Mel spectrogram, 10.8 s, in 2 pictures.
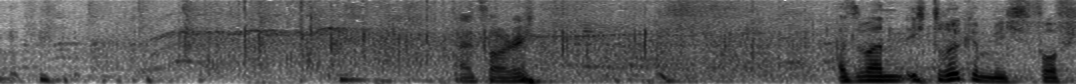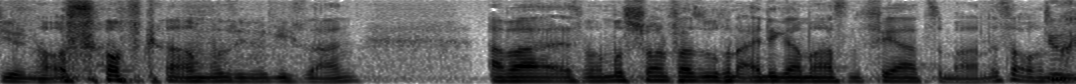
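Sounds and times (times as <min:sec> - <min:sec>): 
laughter: 0:00.0 - 0:00.9, 0:01.7 - 0:06.2
applause: 0:00.0 - 0:05.4
speech: 0:02.3 - 0:03.4, 0:04.2 - 0:10.7.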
